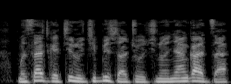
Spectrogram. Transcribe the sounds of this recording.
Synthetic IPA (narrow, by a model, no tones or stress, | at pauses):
musad͡ʒɡet͡ʃin̤ut͡ʃip̬iʐat͡ʃo̞t͡ʃino̞ɲaŋɡaːd͡za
